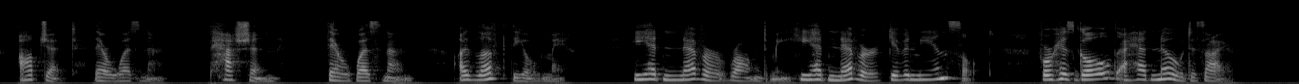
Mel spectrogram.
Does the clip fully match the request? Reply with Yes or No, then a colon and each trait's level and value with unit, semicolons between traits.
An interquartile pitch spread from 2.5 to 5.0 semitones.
No: wide, 5.4 semitones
